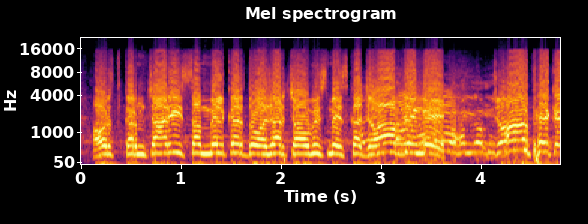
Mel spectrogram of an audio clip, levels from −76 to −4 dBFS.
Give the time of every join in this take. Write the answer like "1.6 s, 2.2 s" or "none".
none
